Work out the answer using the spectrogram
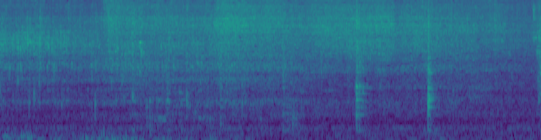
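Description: Meat and onion pieces sizzling as they fry in a pot, stirred with a metal ladle. Two sharp clinks of the ladle against the pot come a little past halfway.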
